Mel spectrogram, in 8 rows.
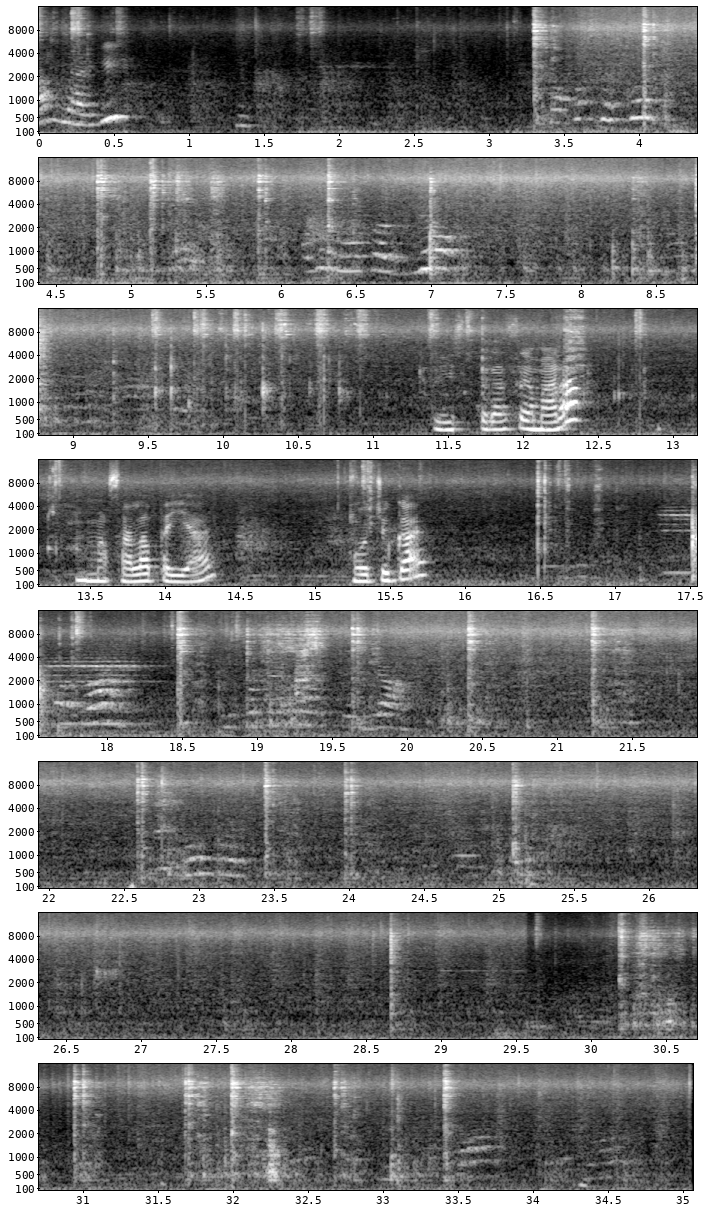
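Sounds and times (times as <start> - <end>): onions sizzling in hot oil: 0.0 - 1.5, 3.0 - 35.0
metal spatula scraping pan: 3.3 - 11.0, 16.5 - 21.6, 30.2 - 34.9.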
